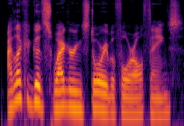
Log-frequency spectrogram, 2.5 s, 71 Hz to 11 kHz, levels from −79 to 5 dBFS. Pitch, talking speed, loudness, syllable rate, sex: 140 Hz, 220 wpm, -18 LUFS, 6.1 syllables/s, male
